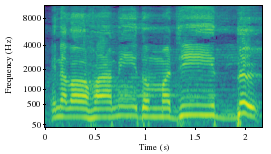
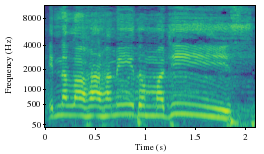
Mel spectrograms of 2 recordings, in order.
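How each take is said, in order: First: The final consonant is heavy, with a strong bounce. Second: The final consonant is soft, without a heavy bounce. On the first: The speaker calls it right. "കനത്തിൽ ഉച്ചരിക്കണം" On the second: The speaker calls it wrong. "എന്നോതാൻ പാടില്ല"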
